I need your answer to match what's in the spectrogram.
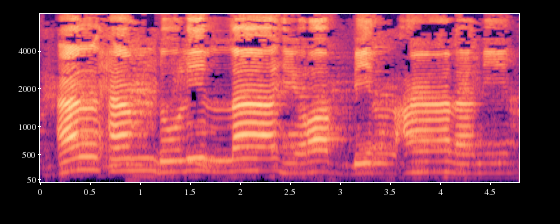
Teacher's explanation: Tasydid pada lam jangan ditahan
